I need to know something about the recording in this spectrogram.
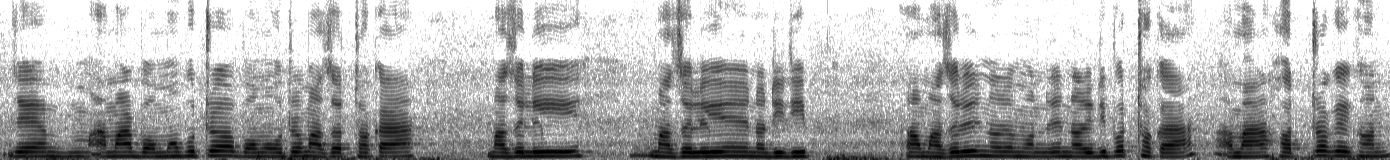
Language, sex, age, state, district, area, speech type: Assamese, female, 45-60, Assam, Jorhat, urban, spontaneous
